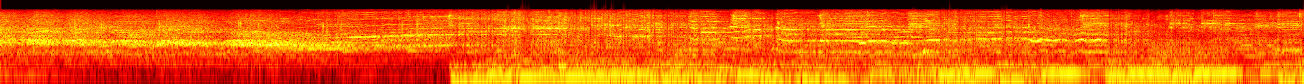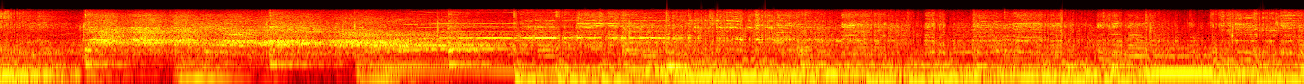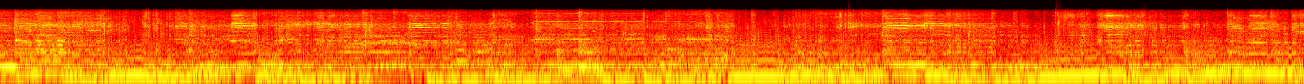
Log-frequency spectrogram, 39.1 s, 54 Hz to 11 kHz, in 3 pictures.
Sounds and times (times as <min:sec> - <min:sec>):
Music: 0:04.1 - 0:39.1.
